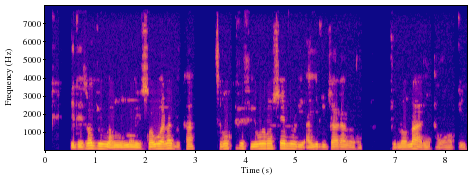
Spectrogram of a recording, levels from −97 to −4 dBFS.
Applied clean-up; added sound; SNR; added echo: none; none; none; none.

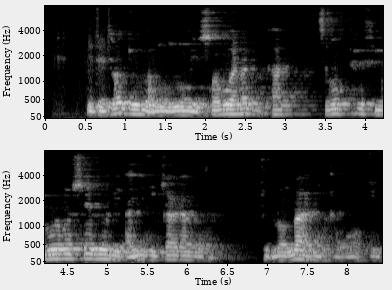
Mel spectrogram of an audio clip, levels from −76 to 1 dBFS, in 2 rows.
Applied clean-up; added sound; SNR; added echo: neural separator model SepFormer DNS4.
